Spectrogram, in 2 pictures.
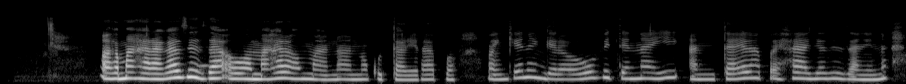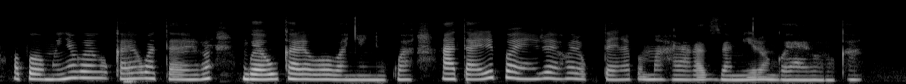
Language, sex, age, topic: Oshiwambo, female, 18-24, agriculture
